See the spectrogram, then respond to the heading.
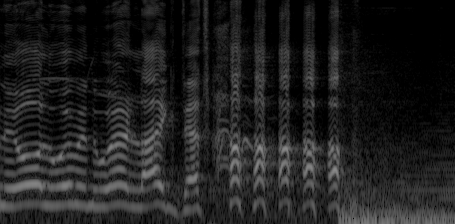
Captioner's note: laughing; music sting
